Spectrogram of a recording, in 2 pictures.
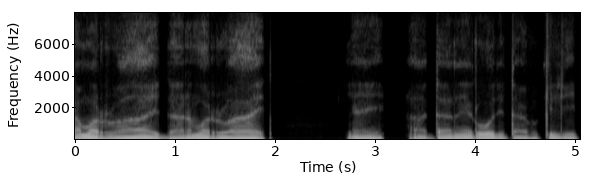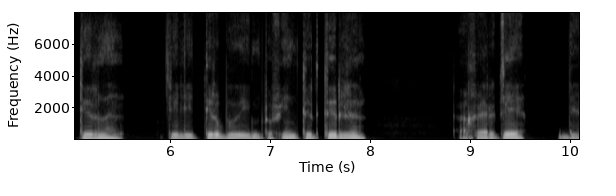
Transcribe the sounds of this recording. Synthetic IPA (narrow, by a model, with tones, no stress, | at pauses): a˨ma˦ɾːu˨ha˦i˨da˨na˨ma˦ɾːu˦a˦ji˨t | ja˨ni˨˦ | a˨ta˨ne˨ɾo˦di˨ta˨bu˨ki˦li˦ti˦ɾna˦n | ti˦li˨ti˦ɾbu˦i˨m˨tu˨fi˦nti˦ɾti˦ɾːa˦n | a̰˨xe˨ɾke˦ | di˨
